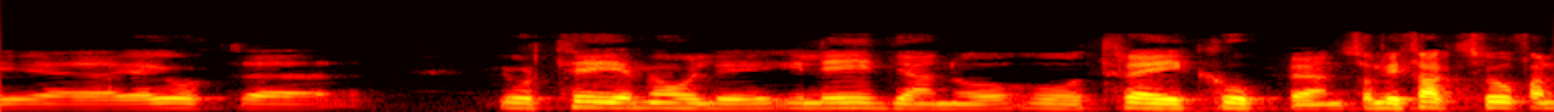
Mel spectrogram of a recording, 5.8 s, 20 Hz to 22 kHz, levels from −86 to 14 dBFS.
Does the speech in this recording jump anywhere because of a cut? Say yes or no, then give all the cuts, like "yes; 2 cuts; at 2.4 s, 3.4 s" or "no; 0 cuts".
no; 0 cuts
